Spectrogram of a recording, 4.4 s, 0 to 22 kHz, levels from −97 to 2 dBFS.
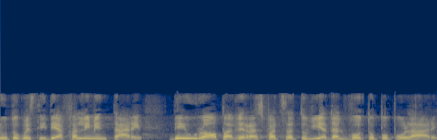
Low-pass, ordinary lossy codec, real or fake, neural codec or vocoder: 7.2 kHz; AAC, 32 kbps; real; none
